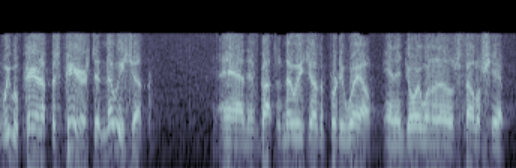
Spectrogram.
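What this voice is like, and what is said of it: Carolina Southern American accent. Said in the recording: “his Carolina accent”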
